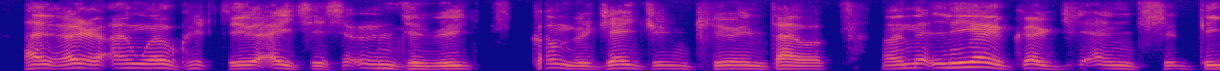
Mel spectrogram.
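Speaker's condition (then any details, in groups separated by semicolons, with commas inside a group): Cerebral palsy; permanent wheelchair user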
